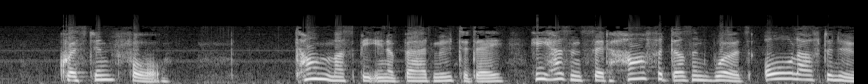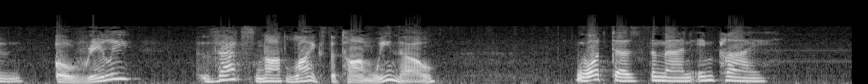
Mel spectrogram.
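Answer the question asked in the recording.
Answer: Tom is usually talkative.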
